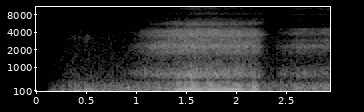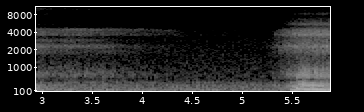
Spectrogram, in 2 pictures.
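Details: Sleeping puggle dog snoring softly: buzzing, whistly inward snore, quieter exhale, then the next snore.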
